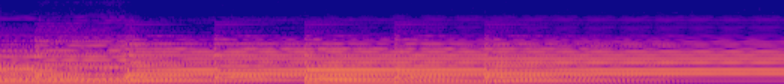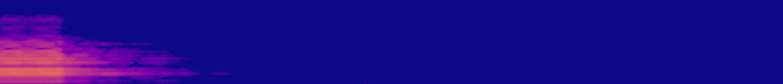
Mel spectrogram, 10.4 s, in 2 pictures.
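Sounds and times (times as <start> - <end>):
bassoon: 0.0 - 5.9.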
